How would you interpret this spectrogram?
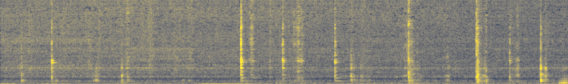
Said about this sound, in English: I'm kind of just using my spoon to break the sausage.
